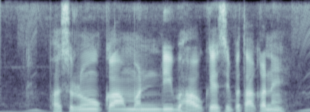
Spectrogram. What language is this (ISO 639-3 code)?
hin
